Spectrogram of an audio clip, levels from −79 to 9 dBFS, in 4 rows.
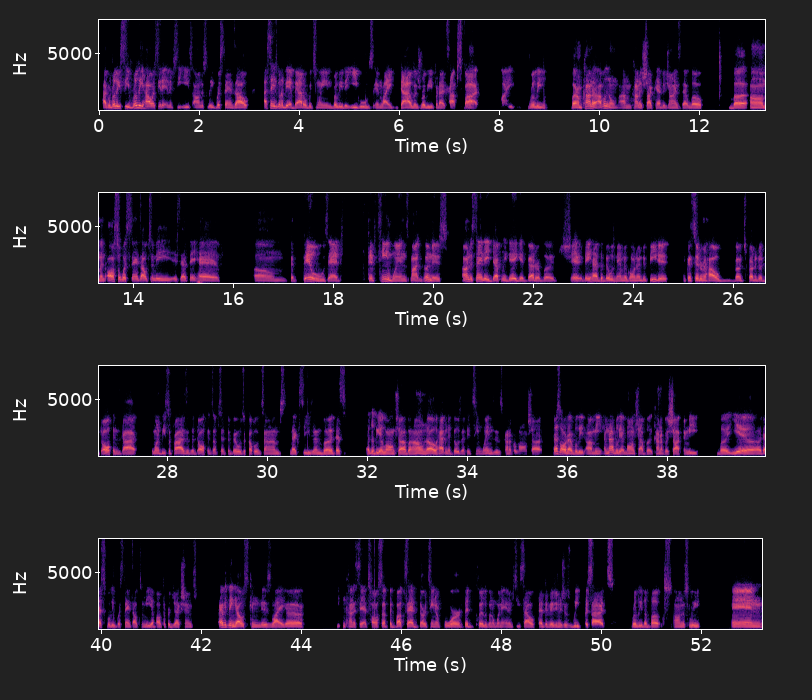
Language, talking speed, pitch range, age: English, 235 wpm, 95-125 Hz, 20-39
